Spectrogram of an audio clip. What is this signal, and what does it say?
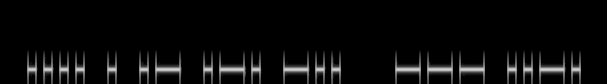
Morse code, heard as a keyed tone, about 15 wpm, 700 Hz. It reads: HEARD OF
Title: Sentences from Top 1300 Words 15wpm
